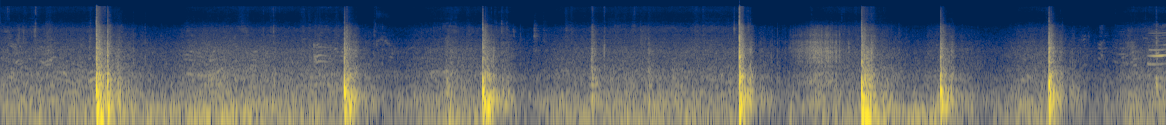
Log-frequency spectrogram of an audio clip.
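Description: Fireworks boom and crack loudly outdoors, one after another.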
